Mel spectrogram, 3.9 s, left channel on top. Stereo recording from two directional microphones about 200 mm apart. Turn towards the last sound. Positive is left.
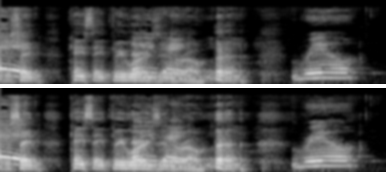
turn(degrees=10)  # may be behind; listen again after turning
